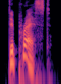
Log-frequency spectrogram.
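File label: "depressed", British English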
